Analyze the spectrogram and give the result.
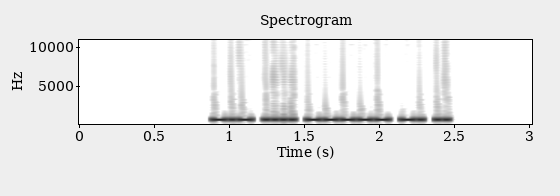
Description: Morse code, heard as a keyed tone, about 42 wpm, 700 Hz. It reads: KH0NI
